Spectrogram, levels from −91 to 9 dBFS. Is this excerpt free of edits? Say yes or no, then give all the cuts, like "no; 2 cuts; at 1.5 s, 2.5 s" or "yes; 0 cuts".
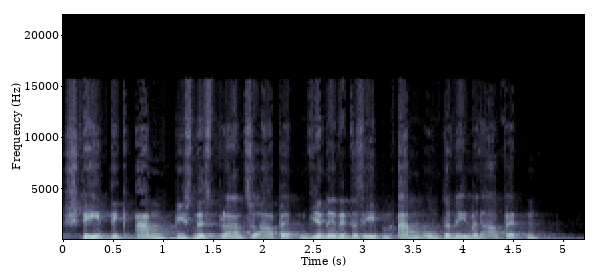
yes; 0 cuts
